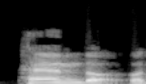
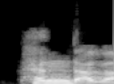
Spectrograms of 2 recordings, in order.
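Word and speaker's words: panda: 팬더가 되는 거예요. 팬다가 아니라 팬더. 그죠? 뒤에가 약해지는 발음.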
